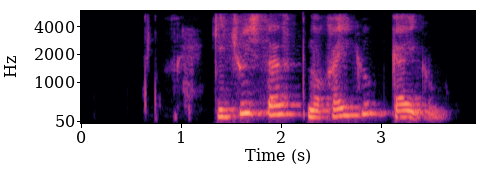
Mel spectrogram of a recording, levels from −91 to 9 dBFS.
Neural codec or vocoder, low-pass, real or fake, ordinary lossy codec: vocoder, 22.05 kHz, 80 mel bands, WaveNeXt; 5.4 kHz; fake; AAC, 32 kbps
